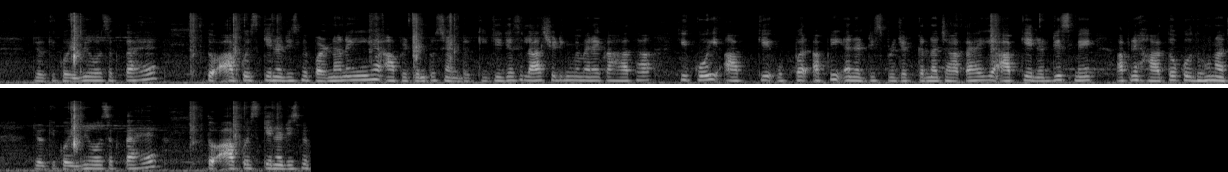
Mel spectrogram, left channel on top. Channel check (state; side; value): drops out; right; at 3.2 s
